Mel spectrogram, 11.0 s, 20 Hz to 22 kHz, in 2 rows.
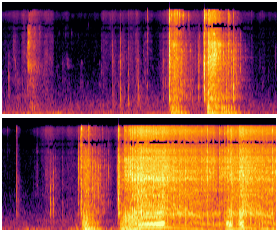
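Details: Stihl MS361 chainsaw after Meteor piston and Caber rings install, cold weather, choke on, no bar or chain: pull-start attempts, then it catches and runs with a steady high buzz; firing cleanly.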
